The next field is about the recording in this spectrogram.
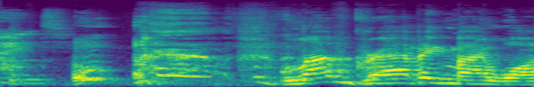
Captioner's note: laughs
